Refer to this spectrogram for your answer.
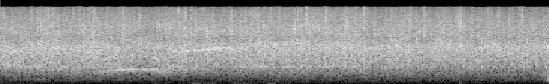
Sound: applause

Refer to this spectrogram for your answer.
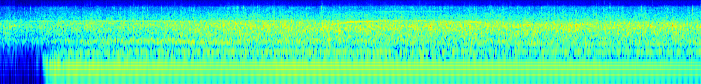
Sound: audience applauding

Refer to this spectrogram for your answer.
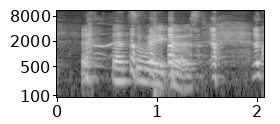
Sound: laughing

